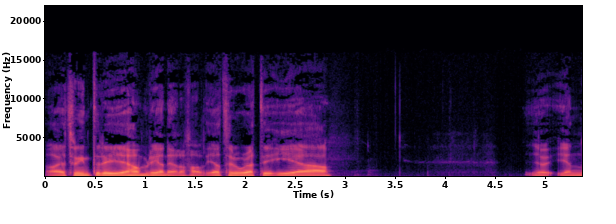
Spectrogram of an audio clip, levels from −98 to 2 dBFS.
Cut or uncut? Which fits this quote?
uncut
